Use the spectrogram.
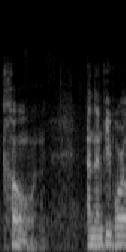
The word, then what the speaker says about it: C1: But like when I pronounce it, it's pronounced cone, because Wait, so what is your handle? so it's and then the digit 1. But I Like pronounce that it. last part of it is cone? Yeah, so the last part is cone because it's C and then 1 is actually cone.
